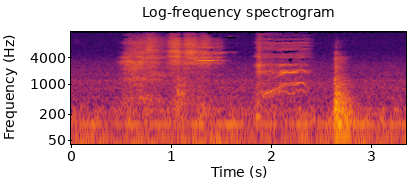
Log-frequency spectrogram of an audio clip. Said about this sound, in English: If that's the door to Mark's room opening, tell him he has more work to do now.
